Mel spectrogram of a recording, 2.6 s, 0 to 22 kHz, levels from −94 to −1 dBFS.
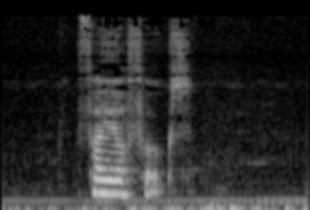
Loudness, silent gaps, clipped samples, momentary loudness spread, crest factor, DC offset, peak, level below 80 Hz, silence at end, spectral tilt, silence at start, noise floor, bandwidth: -29 LUFS; none; under 0.1%; 16 LU; 18 dB; under 0.1%; -14 dBFS; -54 dBFS; 0 s; -4 dB/octave; 0.05 s; -52 dBFS; 16.5 kHz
